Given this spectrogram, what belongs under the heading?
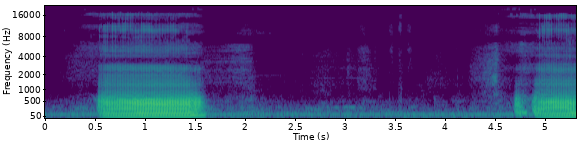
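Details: Sleeping Cavalier King Charles spaniel: loud buzzing, rattling snores about a second long, roughly three seconds apart, snoring.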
